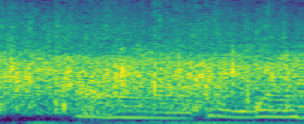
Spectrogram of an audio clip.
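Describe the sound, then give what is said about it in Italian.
Audience applause fills the whole short clip as a dense, steady wash of clapping with no clear breaks. “ci facciamo un bel applauso, visto che ci siamo.”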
